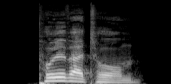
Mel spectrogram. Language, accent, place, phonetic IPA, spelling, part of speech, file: German, Germany, Berlin, [ˈpʊlvɐˌtʊʁm], Pulverturm, noun, De-Pulverturm.ogg
- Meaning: powder tower, gunpowder magazine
